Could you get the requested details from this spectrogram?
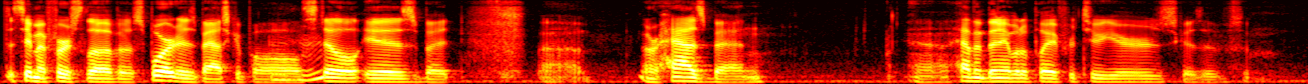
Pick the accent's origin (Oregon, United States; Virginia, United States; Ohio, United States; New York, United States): Ohio, United States; Akron; I was born and raised in Akron. I attended Stowe Monroe Falls High School, first grade through 12th, and I graduated in 1999, went to, drumroll, University of Akron.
